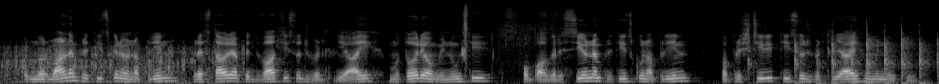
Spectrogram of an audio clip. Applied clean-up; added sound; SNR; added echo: none; Domestic sounds, home sounds; 14 dB; none.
